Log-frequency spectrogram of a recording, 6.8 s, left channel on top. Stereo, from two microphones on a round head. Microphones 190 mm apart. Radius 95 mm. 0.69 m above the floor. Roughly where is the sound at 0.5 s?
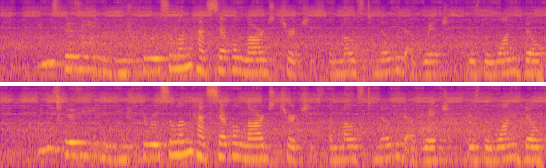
Left.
